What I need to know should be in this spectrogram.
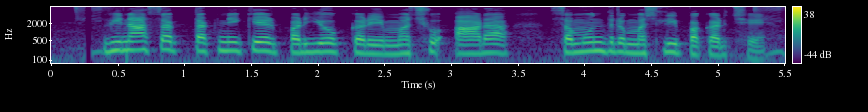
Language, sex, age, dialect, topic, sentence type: Magahi, male, 18-24, Northeastern/Surjapuri, agriculture, statement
